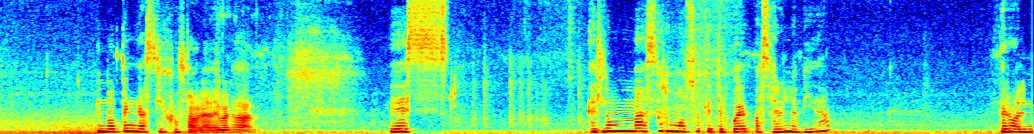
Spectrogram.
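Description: A young woman speaks tearfully and close by.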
